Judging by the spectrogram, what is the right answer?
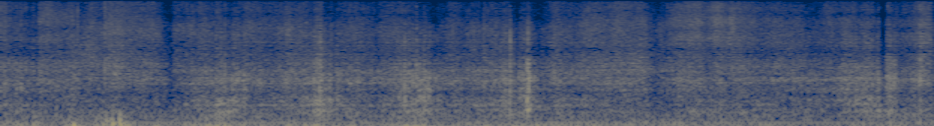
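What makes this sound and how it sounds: Fingertips and nails scratch the surface of a bee-printed paper towel roll held in both hands. The result is a soft, continuous, irregular scratching and crackling rustle with brief brighter scrapes over a low background rumble.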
